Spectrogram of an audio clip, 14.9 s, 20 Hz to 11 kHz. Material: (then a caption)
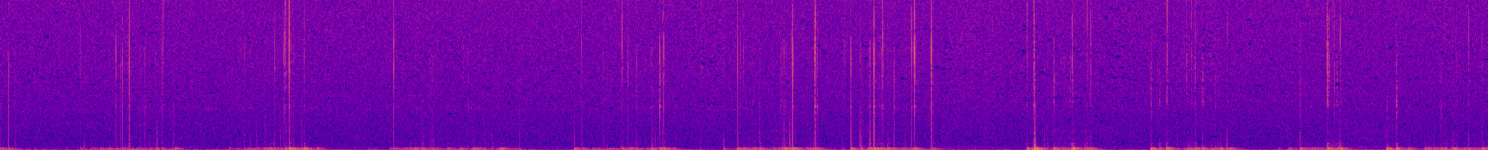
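Metal mesh. Long nails on both hands scratch the top and sides of the hollow metal mesh grille on a Blue Yeti microphone head. The result is a deep, throbbing, low rumble centered near 156 Hz, with soft, faint clicks, coming in repeated bursts of scratching with short pauses between them.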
